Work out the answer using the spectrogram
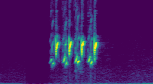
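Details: European goldfinch, likely a kept bird, giving a quick run of four bright, liquid twittering notes in under half a second, high and tinkling, with a faint low hum underneath.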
